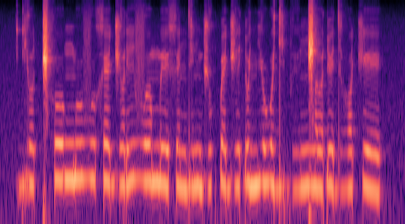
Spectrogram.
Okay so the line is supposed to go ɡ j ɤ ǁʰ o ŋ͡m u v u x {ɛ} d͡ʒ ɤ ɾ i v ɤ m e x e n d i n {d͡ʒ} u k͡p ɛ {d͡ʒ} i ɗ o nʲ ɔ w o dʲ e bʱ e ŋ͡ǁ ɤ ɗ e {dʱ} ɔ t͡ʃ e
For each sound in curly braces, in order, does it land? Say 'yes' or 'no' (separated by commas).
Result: yes, yes, yes, yes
